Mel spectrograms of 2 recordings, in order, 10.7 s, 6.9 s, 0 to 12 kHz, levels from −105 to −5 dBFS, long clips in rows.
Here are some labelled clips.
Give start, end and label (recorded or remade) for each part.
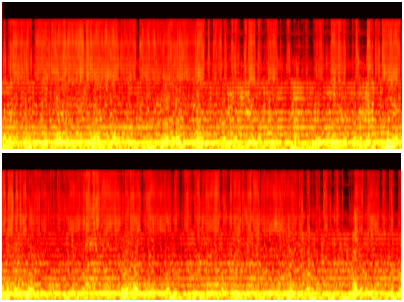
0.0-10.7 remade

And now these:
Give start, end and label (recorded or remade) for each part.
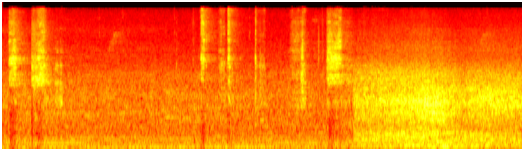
0.0-6.9 recorded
